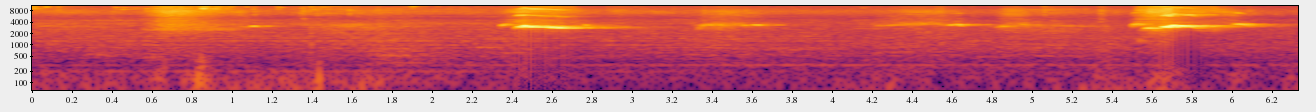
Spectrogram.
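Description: Small plastic toy whistles blown in several short, high, breathy toots. The two loudest come about two and a half seconds in and near the end, with fainter toots between.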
